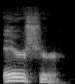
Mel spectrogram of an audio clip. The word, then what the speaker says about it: Ayrshire: It's pronounced Ayrshire. So AYR is not IR, it's air. Okay. And then Shire is pronounced sure. Ayrshire.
